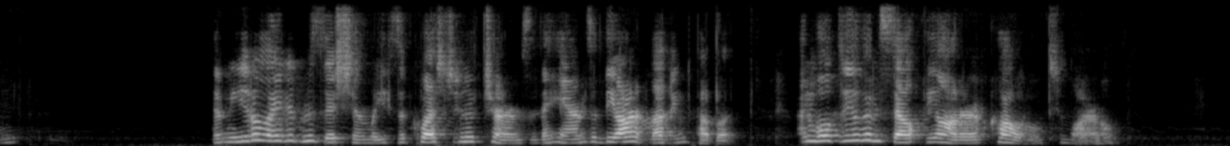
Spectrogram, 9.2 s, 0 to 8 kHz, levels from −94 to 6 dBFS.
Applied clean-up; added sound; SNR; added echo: neural mask model DeepFilterNet 3.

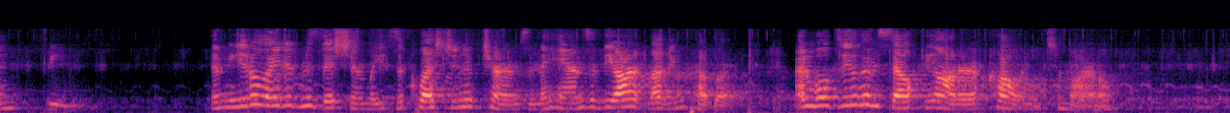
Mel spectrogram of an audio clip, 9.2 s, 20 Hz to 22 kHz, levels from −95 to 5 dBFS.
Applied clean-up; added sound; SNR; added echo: neural separator model SepFormer DNS4.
